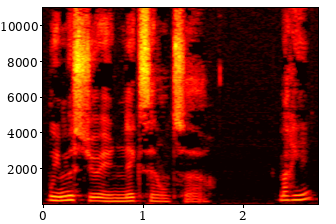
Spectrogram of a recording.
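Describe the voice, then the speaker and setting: A woman's voice: medium pitch, moderate pace, dark tone. A woman reading a classic novel aloud as an audiobook, voicing every character with light changes of tone. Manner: reads all characters in a lightly varied voice. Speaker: audiobook reader. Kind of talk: scripted narration of a classic novel.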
